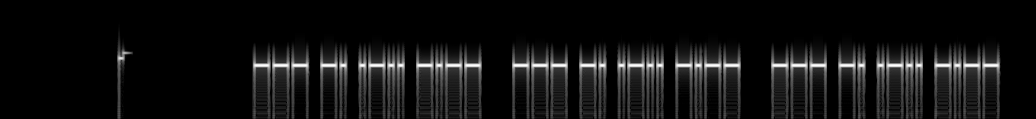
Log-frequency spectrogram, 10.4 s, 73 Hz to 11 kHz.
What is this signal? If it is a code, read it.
Morse code, heard as a keyed tone, about 25 wpm, 700 Hz. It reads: ONLY ONLY ONLY
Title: Top 500 Words Repeated 25wpm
